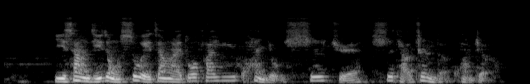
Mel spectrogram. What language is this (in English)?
Chinese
